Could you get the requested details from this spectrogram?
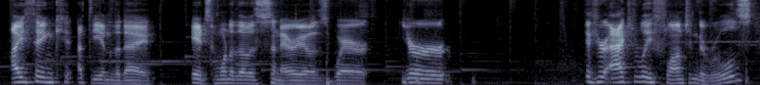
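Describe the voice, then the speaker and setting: A man's voice: mid-range voice, pushed and bright. A man streaming live, talking casually and rambling, with many fillers, restarts and some swearing.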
